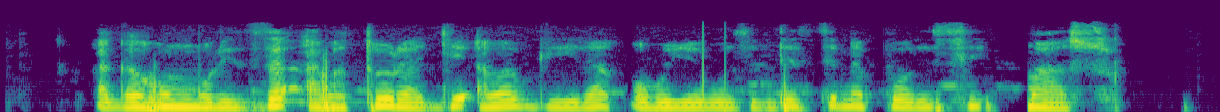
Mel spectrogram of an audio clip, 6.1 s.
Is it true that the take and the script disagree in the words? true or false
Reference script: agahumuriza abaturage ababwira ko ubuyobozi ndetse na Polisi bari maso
true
